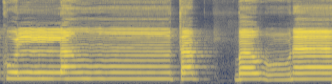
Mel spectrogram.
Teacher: Tanwin bertemu dengan ta, samar disertai dengung. Samar disertai dengung, siap-siap ke huruf ta-nya. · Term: ikhfa hakiki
